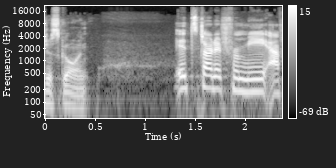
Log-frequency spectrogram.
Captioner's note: Thready wooshes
